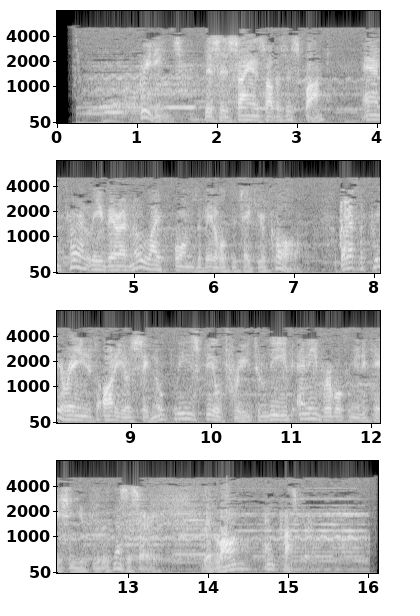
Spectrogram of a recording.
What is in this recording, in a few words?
voice greeting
